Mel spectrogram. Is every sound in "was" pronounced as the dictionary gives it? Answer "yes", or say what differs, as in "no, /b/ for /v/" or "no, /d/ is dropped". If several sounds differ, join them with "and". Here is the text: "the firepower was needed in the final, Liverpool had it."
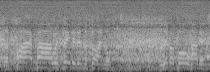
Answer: yes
